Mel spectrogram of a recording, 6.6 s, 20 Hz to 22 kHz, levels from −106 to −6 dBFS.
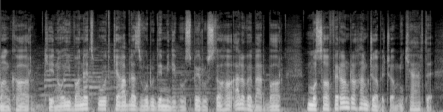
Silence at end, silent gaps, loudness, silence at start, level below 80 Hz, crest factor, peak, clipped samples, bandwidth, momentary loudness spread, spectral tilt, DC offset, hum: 0 s; none; -28 LUFS; 0 s; -44 dBFS; 16 dB; -10 dBFS; under 0.1%; 15.5 kHz; 8 LU; -6 dB/octave; under 0.1%; none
